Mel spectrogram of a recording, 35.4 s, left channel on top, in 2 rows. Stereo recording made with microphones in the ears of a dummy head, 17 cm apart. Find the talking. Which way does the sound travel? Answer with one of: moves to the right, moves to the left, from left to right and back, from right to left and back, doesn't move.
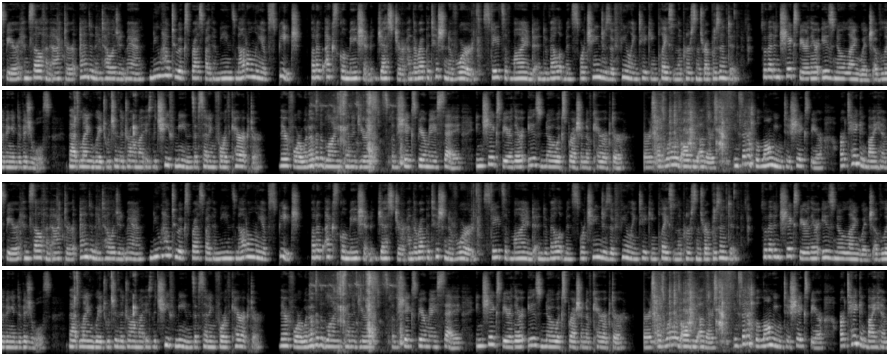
moves to the right.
